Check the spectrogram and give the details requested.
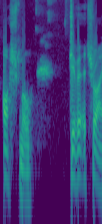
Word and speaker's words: Oxmul: It's spelled Oxmol coffee, but it's pronounced Oshol.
